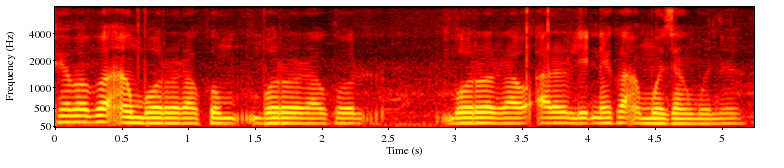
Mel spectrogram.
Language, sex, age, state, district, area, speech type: Bodo, male, 18-30, Assam, Chirang, rural, spontaneous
